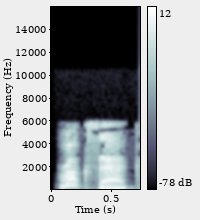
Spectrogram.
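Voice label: "rucksack", American English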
